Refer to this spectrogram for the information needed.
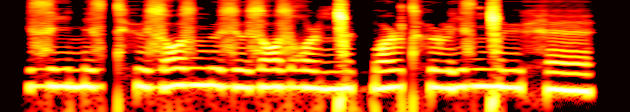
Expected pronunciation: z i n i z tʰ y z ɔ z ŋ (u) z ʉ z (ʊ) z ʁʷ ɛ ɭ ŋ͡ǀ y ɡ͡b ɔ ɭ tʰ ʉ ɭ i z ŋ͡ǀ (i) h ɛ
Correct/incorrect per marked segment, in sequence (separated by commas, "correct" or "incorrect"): incorrect, incorrect, incorrect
